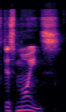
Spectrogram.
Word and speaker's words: Des Moines: get her she dancing forget the S is how you pronounce Des Moines clips that need weapon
